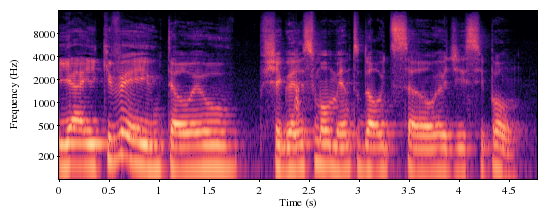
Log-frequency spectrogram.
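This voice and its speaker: Noticeable background noise and audible room echo accompany a man's fairly high, monotone, flat delivery. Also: fairly slow pace. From Brazil, Rio Grande do Sul (Torres). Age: 30s. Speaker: dance teacher. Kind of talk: interview. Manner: clear, articulate.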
